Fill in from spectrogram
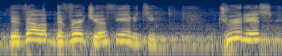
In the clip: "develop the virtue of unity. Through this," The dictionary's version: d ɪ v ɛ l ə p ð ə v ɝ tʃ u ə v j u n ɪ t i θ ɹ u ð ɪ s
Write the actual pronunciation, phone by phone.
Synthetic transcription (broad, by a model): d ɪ v ɛ l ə p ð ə v ɝ tʃ u ə v j u n ɪ t i t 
